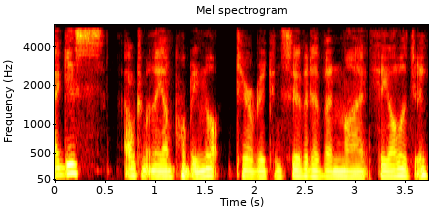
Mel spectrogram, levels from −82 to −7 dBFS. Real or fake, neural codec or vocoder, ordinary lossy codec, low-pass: fake; codec, 44.1 kHz, 2.6 kbps, DAC; MP3, 48 kbps; 5.4 kHz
